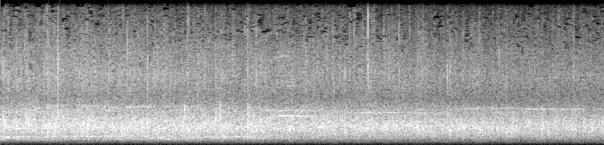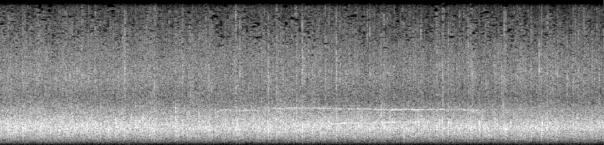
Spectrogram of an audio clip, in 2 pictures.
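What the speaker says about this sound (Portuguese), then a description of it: "Você pode aplaudir Jesus." Church congregation applauding steadily after a prayer, a dense, sustained wash of clapping from a large crowd that fills the whole stretch and eases slightly toward the end.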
